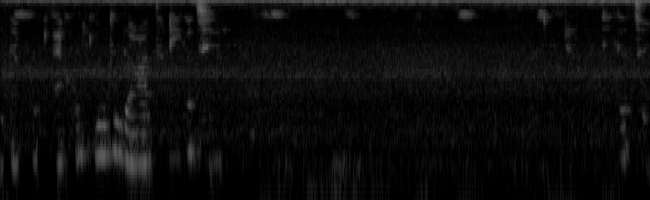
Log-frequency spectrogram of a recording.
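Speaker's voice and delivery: hushed whisper so no one wakes. Real, not acted. Sneaking at night so family won't wake, whispering. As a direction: breathe the words, everyone's asleep.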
